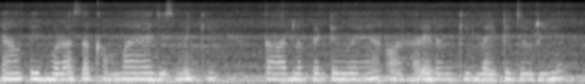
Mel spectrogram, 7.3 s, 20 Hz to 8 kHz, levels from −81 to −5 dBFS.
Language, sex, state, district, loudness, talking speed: Hindi, female, Jharkhand, Palamu, -15 LUFS, 170 wpm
